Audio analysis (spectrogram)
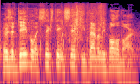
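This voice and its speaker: An actor playing a blunt, world-weary 1940s police detective in a video game, with dry, slangy delivery. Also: male voice, medium pitch, animated, a little fast, background noise, lightly acted. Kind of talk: video game cutscene acting.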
